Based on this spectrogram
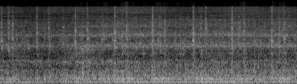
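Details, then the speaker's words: Pontiac Firebird with a Pontiac 350 V8, warmed up, idles with a sharp, fast ticking over the rumble from a large exhaust manifold leak. "Got a hell of an exhaust leak though up at the at the manifold."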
